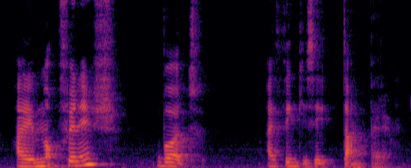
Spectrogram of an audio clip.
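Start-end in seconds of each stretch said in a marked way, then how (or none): 3.5-3.9 first syllable TAM- of Tampere leaned on. Asked how to say the finnish name correctly: stress on first syllable of tampere. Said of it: "with the emphasis on the first syllable".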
